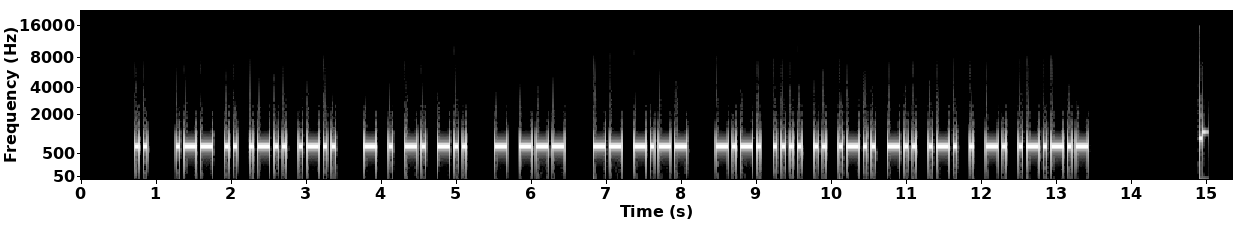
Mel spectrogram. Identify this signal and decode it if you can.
Morse code, heard as a keyed tone, about 22 wpm, 700 Hz. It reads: I WILL TEND TO MY CHILDREN.
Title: Sentences from Top 1000 Words - Review Part 5 - 22wpm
